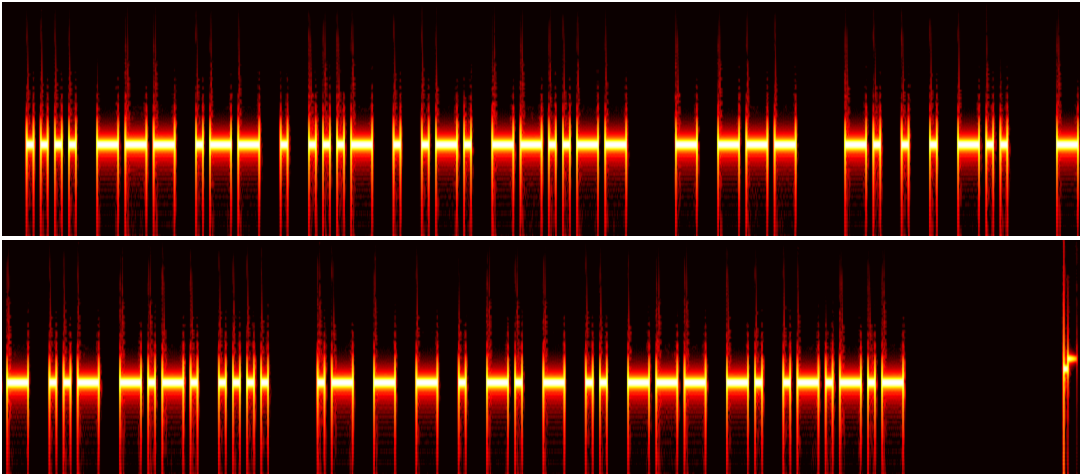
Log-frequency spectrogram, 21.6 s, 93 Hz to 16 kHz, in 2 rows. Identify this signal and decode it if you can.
Morse code, heard as a keyed tone, about 17 wpm, 700 Hz. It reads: HOWEVER, TO NEED MUCH ATTENTION.
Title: Sentences from Top 1000 Words - Review Part 6 - 17wpm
